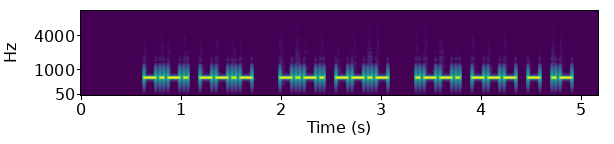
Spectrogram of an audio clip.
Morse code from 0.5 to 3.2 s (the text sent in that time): CQ CQ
